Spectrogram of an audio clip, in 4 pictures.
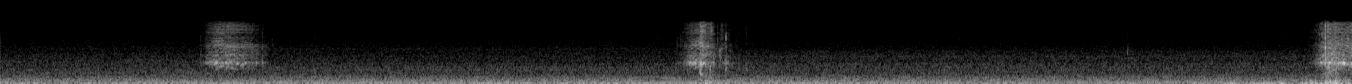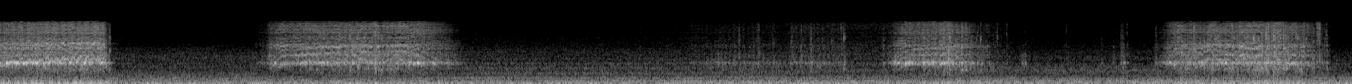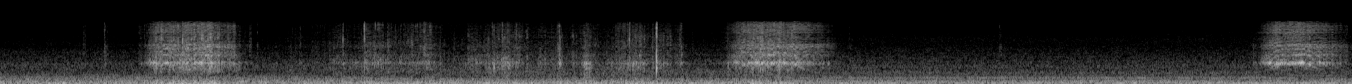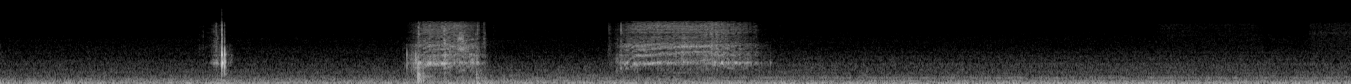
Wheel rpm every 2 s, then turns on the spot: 0, 10, 0, 10, 0, 0, 30, 60, 90, 0, 10, 40, 40, 40, 50, 20, 20, 40, 0, 10, 10, 10, 20, 60, 0, 0, 0.
20-22 26-34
